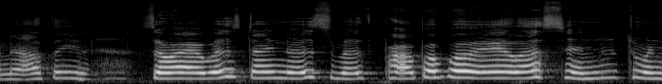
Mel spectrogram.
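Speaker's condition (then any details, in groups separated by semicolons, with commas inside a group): ALS; speech slowed early, voice changing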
